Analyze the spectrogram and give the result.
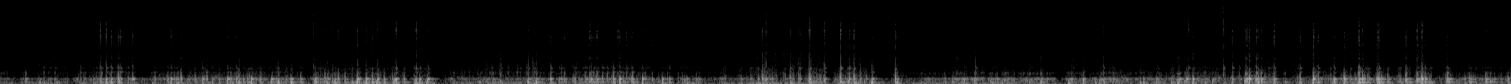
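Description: Both hands scratch the hollow metal mesh grille of a black USB microphone with fingertips and nails. The result is a continuous, dense, heavily bass-weighted scratching and rustling with a steady low tonal band, broken by sharp, bright clicks and brief quieter pauses.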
